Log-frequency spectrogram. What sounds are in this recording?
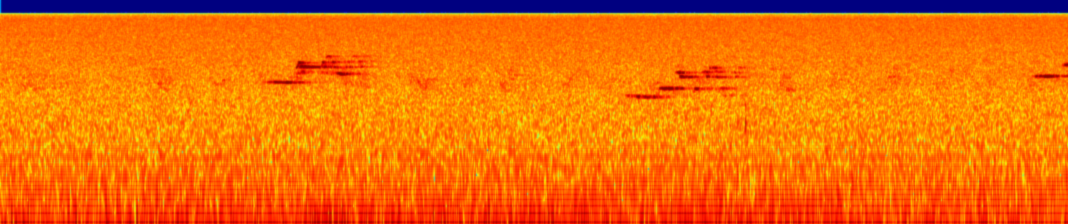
Red-eyed Vireo, Hermit Thrush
